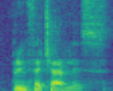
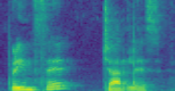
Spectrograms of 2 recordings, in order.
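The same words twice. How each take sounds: First: Prince Charles read as Prinse Charles, every letter sounded; Spanish reading. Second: Prince Charles said the English way; English reading. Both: Shown as a demonstration. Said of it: "That's how we speak in Spanish".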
